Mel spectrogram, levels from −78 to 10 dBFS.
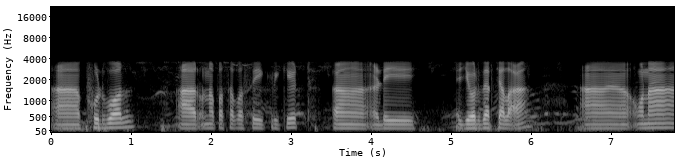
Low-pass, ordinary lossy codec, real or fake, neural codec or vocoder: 3.6 kHz; none; real; none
